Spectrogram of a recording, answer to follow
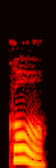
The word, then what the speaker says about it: cu: A preposition meaning with, pronounced Co. similar to the English word coo.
